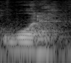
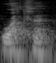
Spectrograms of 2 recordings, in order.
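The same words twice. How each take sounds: First: It is said in a New York accent. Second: It is said in a general American accent.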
